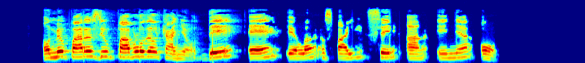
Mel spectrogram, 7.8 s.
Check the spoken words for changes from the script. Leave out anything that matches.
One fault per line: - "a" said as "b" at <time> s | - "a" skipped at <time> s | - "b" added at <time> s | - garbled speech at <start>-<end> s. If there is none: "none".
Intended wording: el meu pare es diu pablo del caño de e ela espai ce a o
- "enya" added at 6.0 s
